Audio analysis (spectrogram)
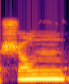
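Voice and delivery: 声 held long, high and level; first tone. Shown as a demonstration. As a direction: draw out 声 loudly on one high pitch. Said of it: "first tone".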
